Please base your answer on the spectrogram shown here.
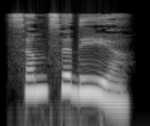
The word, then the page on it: ಸಂಸ್ತೂಯ: samstūya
